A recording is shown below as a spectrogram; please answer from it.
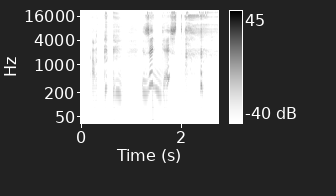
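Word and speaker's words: Zeitgeist: sujet qui est le Z zeggest. Ça s'écrit Z e I t g e I s t.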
